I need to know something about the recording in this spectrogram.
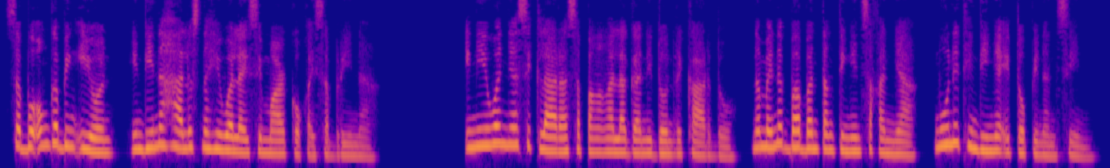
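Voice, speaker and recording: A woman's voice: medium pitch, lively intonation, brisk, a little mellow, no echo, clean studio sound. A woman with a Filipino accent narrating a scripted romance story in a dramatic style.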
